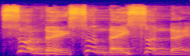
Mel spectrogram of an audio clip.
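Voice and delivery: very loud announcer hype. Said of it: "Give us some Fred Caldwell Chevrolet energy".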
